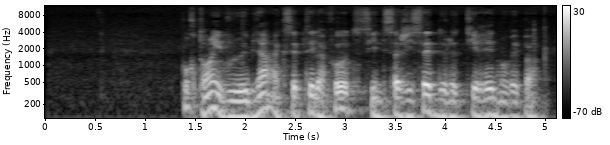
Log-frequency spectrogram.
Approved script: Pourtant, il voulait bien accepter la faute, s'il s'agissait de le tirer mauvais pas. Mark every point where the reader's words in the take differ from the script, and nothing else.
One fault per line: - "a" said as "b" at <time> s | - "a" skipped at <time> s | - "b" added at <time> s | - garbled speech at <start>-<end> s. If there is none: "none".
none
